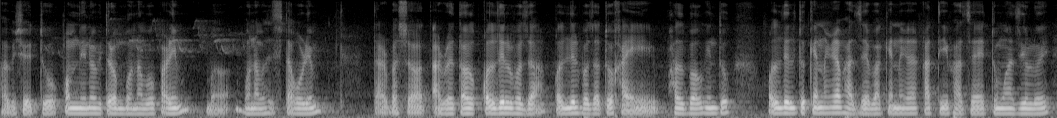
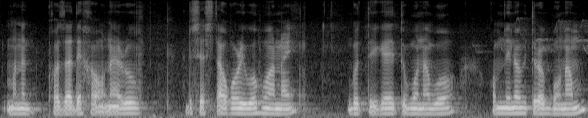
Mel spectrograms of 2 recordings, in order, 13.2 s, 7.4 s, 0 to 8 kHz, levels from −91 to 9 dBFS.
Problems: none marked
